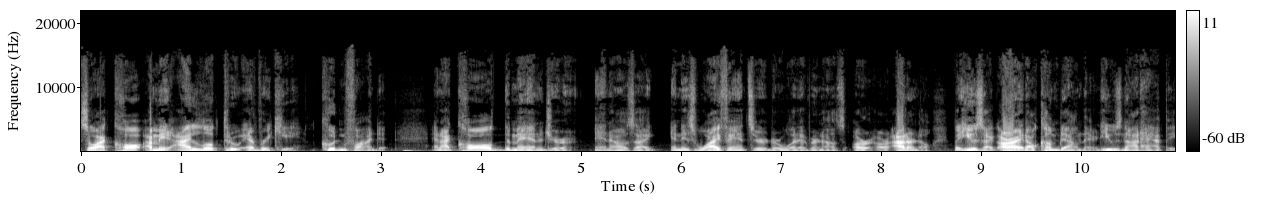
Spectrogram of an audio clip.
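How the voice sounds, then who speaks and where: A man's medium-pitched voice with an American accent at a very fast pace, with very wide pitch swings and big swings in loudness, on a very clean recording with a silent background. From US South, Alabama (Opelika). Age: 30s. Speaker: stand-up comedian. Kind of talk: casual interview chat.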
